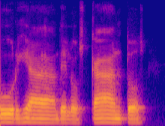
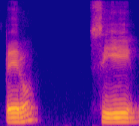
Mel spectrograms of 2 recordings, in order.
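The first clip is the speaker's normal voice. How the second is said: ordinary talk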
